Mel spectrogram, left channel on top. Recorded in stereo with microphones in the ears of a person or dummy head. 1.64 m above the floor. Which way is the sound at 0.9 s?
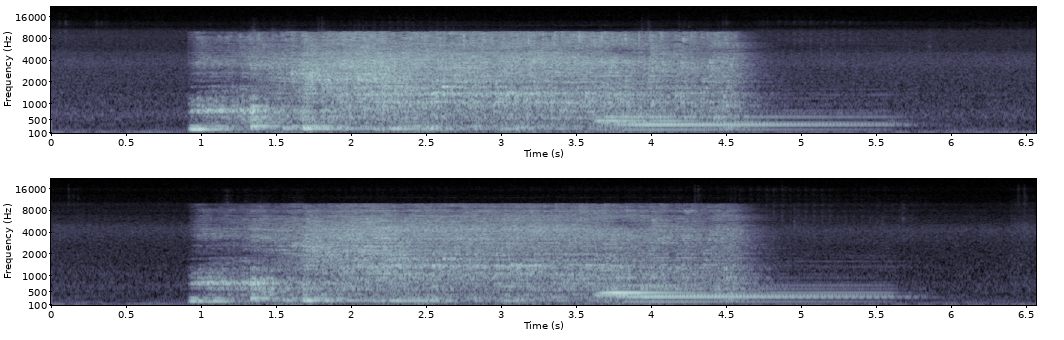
35° left (ahead or behind).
